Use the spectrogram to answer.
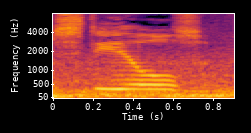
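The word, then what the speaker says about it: Stihl: saw from still steel still s TL we call them stills some people call them steals I don't know the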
